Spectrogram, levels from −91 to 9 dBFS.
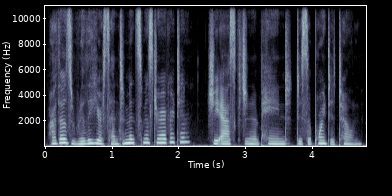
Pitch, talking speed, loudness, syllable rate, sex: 230 Hz, 175 wpm, -17 LUFS, 6.0 syllables/s, female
